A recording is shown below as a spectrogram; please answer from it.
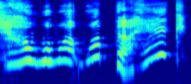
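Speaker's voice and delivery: high, slow, stammering shock; startled. A narrator's reading. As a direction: stammer in alarm. Boy startled by creature.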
